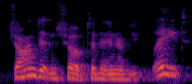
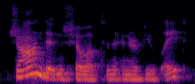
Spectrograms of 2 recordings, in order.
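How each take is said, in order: First: The stress falls on the word late. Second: The stress falls on the word John.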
